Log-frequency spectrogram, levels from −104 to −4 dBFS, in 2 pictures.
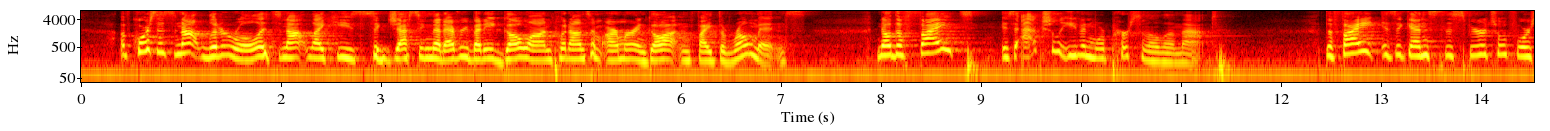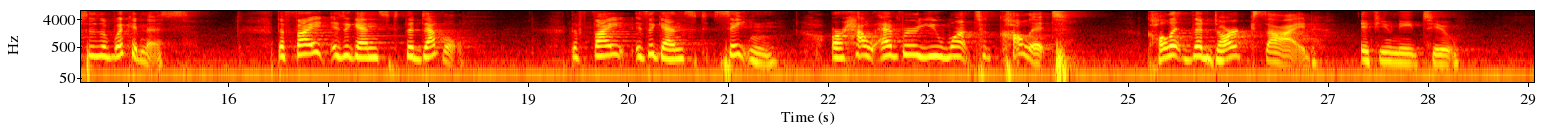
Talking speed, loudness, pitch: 145 wpm, -31 LUFS, 230 Hz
